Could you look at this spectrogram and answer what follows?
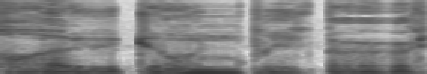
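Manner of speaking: very low, dropped-down puppet voice. Joking about sounding slowed to half speed: Mister Snuffleupagus voice. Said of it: "Make me sound like Mister Snuffleupagus".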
